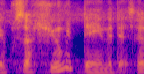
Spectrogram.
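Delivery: very low, hushed, swooping sing-song Welsh accent. Speaker redoing a line from an old audition, in a welsh accent. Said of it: "I had to do a Welsh accent".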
